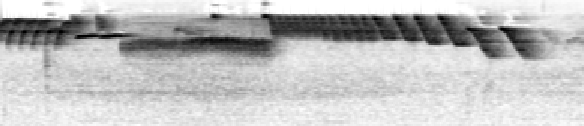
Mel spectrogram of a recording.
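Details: Home pet canary singing in duet: rapid repeated chirps lead into a lower buzzy trill, then a high rolling trill ending in swooping descending notes before fading.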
